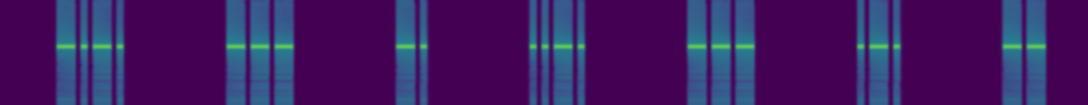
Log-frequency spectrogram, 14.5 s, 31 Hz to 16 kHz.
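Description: Morse code, heard as a keyed tone, about 15 wpm, spaced as for 5 wpm, 1000 Hz. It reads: CONFORM
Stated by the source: Morse code sent at 5 wpm.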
